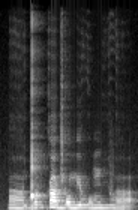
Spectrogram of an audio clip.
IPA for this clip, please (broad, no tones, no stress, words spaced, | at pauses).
ɦa̤ɡ͡ǃɜɡ kaɡjɔmʲœvɔ̤ mi̤va̤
